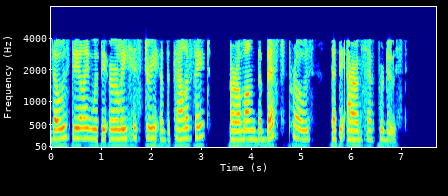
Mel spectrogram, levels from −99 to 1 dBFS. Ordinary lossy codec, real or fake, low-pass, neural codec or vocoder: AAC, 16 kbps; real; 7.2 kHz; none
